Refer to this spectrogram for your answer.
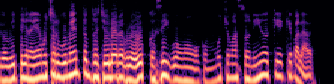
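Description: A dry, close sound with no echo, and speech at a very fast pace. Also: man. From Chile, Santiago. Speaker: podcast host. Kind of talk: scripted narration; casual chat.

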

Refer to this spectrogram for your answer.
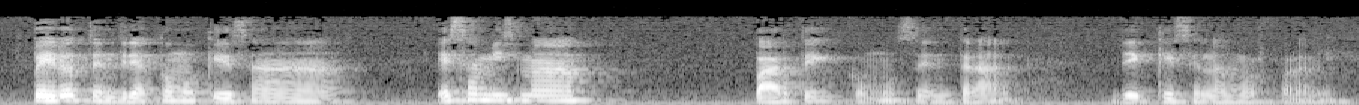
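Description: A man speaks at a fairly slow pace with long, frequent pauses. His fairly high voice is somewhat breathy. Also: ordinary pitch variation. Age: 20s. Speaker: podcast co-host, university student. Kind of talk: casual chat.

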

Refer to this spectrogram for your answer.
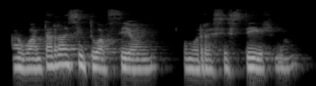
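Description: Very slowly and with fairly even intonation, a woman speaks in a fairly low pitch and a dark, mellow tone. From Japan, Osaka. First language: Japanese (speaking Spanish). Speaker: Japanese language instructor. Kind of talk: casual interview conversation.

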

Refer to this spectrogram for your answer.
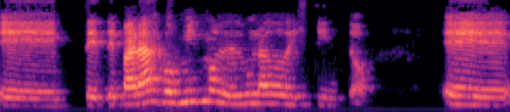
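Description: In a porteño accent, a woman speaks with high pitch and ordinary pitch variation. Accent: porteño Rioplatense Spanish. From Buenos Aires, Argentina. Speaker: culture content creator. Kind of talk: casual interview.

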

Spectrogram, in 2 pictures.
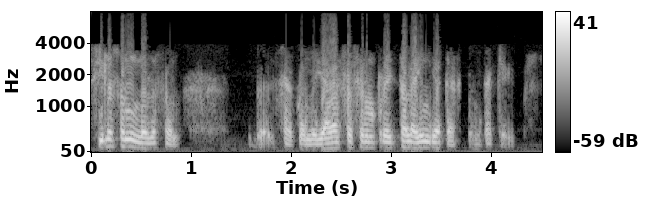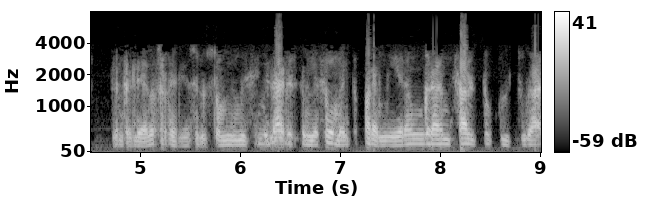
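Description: A man's fairly low voice races at a very fast pace, showing big swings in loudness and ordinary pitch variation. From Ciudad Juárez, northern Mexico. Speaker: entrepreneur in digital marketing. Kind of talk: interview. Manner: halting, with frequent repetitions.

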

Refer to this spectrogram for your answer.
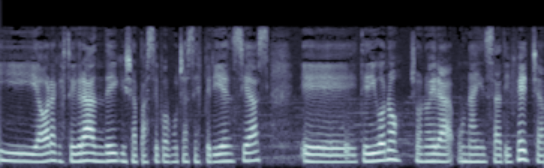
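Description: A woman with a Rioplatense accent speaks at a moderate pace in a flat monotone. Her pitch is fairly low, and there is noticeable background noise. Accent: Argentine Rioplatense Spanish. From Argentina. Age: 50s. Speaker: author and motivational speaker. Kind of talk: interview.

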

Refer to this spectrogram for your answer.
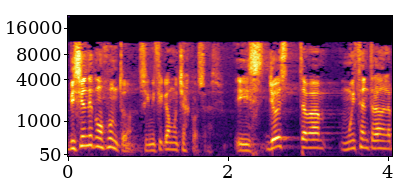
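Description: A man's high-pitched voice with lively intonation. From Canary Islands, Spain (La Laguna, Tenerife). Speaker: software developer and conference speaker. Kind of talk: conference talk. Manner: halting, with frequent repetitions and fillers.

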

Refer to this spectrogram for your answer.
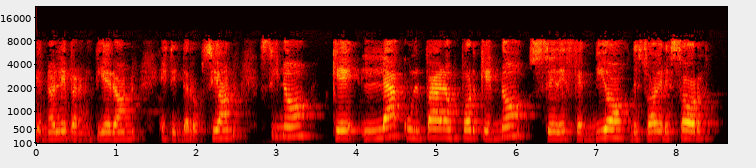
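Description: Pitch varies in an ordinary way while the words come out very slowly. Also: woman. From Argentina, Quilmes (Buenos Aires). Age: 30s. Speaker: podcast co-host. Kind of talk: casual chat.

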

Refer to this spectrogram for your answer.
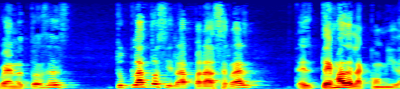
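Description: A man at a fairly high pitch and moderate pace, with very wide pitch swings. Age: 40s. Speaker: radio show host and runner. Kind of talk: casual chat.

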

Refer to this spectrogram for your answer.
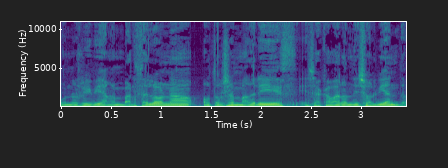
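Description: Here is a man with a dark, mellow tone and a medium pitch. He talks at a moderate pace with ordinary pitch variation. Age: 40s. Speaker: radio host. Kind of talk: radio show presentation.

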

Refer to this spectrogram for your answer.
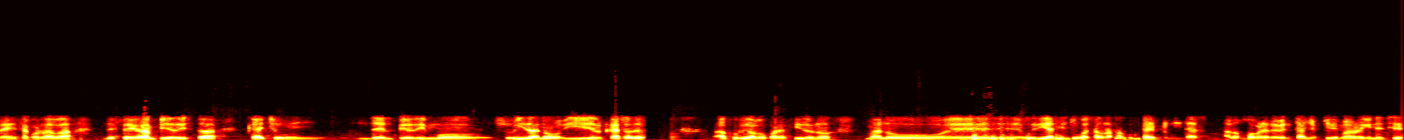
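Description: Speaking at a moderate pace, a man with an ordinary speaking voice has a fairly low pitch and fairly even intonation. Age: 50s. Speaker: photojournalist. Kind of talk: interview.

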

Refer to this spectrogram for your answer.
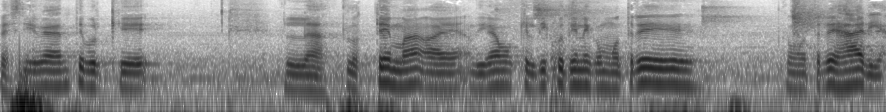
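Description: A man's fairly high voice at a fairly slow pace, with long, frequent pauses and noticeable background noise. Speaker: saxophonist and clarinetist in a band. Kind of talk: interview. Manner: halting, many fillers and repetitions.

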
